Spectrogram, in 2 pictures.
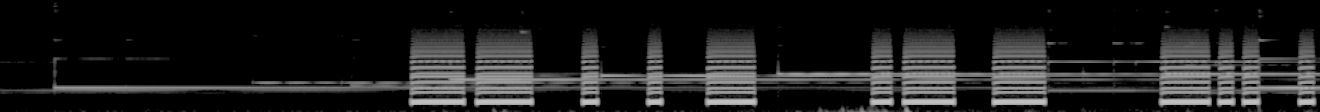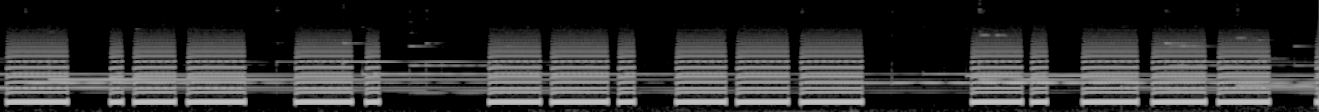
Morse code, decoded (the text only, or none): MEET AT DAWN GO …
